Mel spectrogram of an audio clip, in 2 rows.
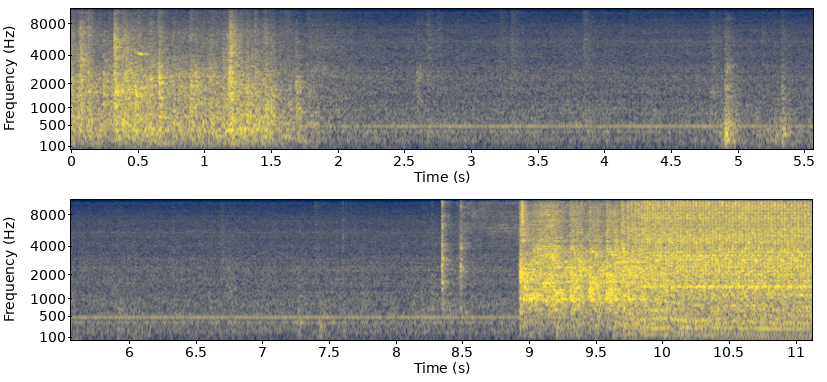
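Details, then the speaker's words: Volkswagen MKIV Jetta 2.0L just after head replacement, first start: quick even ticking about four times a second over the idle; new head's hydraulic lifters have no oil yet and should quiet once they fill. "You'll hear it's making a lot of noise when you first start it out. It sounds like death. What this is it's a new head. It has no oil in the lifters, and they're hydraulic lifters, so it takes a little while"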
